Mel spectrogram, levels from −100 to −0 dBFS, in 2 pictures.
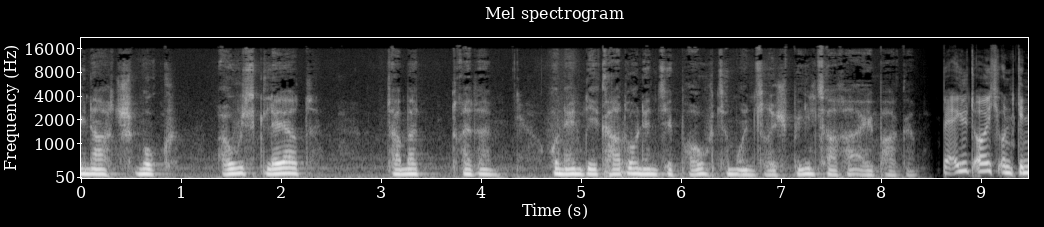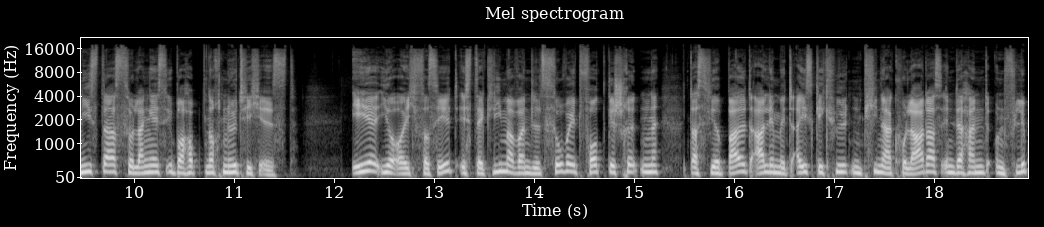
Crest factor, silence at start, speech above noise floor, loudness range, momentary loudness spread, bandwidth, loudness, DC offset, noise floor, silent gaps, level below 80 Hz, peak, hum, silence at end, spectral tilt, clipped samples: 18 dB; 0 s; 46 dB; 4 LU; 10 LU; 16.5 kHz; -20 LUFS; under 0.1%; -65 dBFS; none; -48 dBFS; -2 dBFS; none; 0 s; -7 dB/octave; under 0.1%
